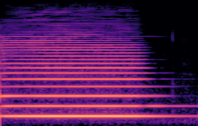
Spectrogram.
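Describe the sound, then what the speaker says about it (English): A single sustained bowed note on a violin's open D string, steady and rich in overtones, played alone and close, then fading out after about two seconds. "open D string,"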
